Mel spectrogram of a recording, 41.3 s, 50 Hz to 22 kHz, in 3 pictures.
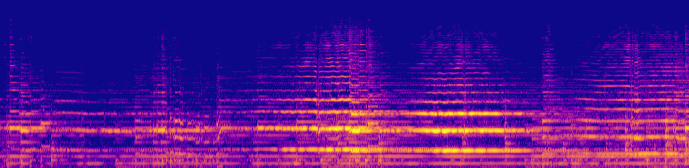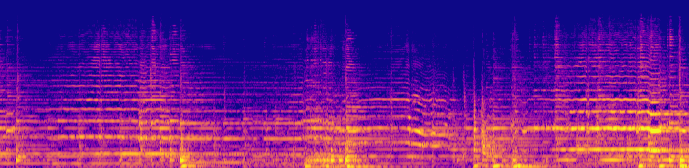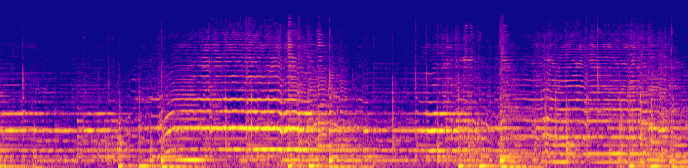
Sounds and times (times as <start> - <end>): Tabla: 0.0 - 41.3.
